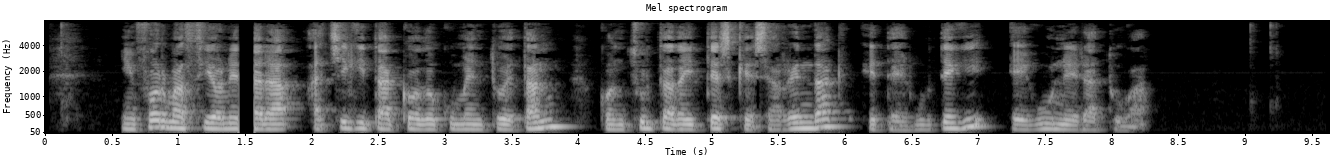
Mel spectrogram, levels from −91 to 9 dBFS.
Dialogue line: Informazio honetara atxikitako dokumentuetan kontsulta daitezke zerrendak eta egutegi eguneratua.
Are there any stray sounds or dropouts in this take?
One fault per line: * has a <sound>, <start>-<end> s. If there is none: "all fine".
* has a dropout, 1.5-1.6 s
